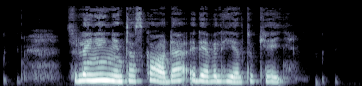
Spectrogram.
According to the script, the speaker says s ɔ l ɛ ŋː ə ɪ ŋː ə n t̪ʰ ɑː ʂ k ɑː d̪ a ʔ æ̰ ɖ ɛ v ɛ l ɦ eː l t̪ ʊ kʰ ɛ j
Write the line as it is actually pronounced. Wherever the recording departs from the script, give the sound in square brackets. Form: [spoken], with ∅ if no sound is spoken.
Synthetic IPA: s ɔ l ɛ ŋː ə ɪ ŋː ə n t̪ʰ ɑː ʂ k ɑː d̪ a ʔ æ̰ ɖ ɛ v ɛ l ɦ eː l t̪ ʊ kʰ ɛ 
